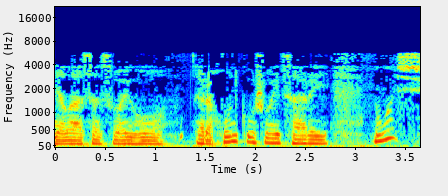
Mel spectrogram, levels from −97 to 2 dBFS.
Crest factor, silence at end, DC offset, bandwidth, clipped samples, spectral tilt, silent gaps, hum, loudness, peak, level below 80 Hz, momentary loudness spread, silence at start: 12 dB; 0 s; under 0.1%; 5.8 kHz; under 0.1%; -6 dB/octave; none; none; -19 LUFS; -6 dBFS; -36 dBFS; 5 LU; 0 s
